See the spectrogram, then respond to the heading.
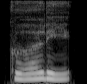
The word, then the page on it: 隔离: gé lí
